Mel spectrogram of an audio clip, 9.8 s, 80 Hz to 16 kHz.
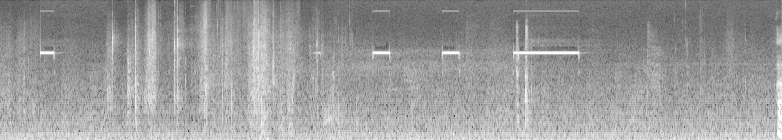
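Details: High electronic beeps from an automated blood pressure monitor measuring a pregnant woman, before 24 weeks, in a TV drama scene; the reading is 150/100, higher than desired, and she reports headaches and blurred vision. Quiet room, soft rustling.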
